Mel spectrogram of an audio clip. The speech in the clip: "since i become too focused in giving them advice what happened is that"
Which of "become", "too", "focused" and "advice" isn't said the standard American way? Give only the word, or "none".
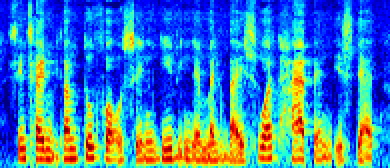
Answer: focused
